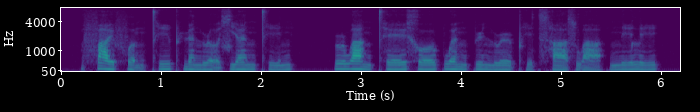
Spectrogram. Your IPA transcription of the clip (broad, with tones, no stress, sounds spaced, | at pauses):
f a˥˩ ɪ̯ f ɤ̰˨˩ ŋ t̪ʰ i˥ pʰ ɥ ɛ˨ n ɻ ɤ̰˨˩ ɕ j ɛ˥ n t̪ʰ i˧˥ n | ɻ w a˥˩ n t̪ʰ e˧˥ ɪ̯ x o˧˥ ʊ̯ p w ə˥˧ n p y˥˧ n ɻ ɻ̩˥˩ pʰ i˩ t͡sʰ ä˥˧ s w ä˥˩ | n̪ i˧˥ l i˧˥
